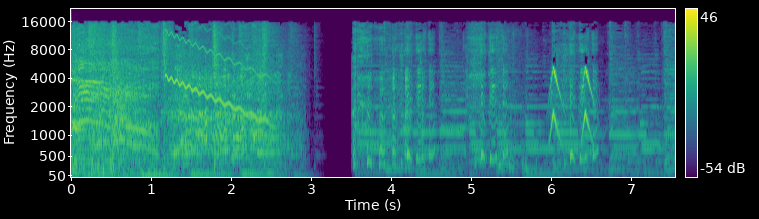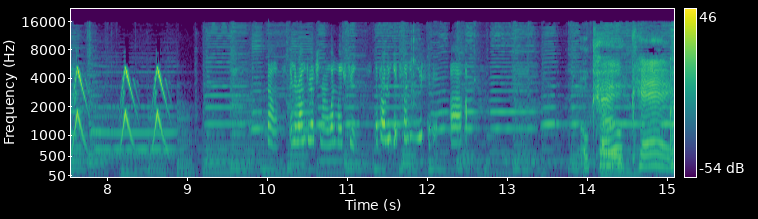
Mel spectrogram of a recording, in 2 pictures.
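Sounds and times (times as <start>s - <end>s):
falling-pitch cartoon sound effects: 1.2s - 2.6s, 6.0s - 6.6s
light children's background music: 3.5s - 15.0s
wavering melody: 6.0s - 6.6s, 7.3s - 8.9s.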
